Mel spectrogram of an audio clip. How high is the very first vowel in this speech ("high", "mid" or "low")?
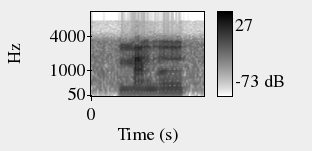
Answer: low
